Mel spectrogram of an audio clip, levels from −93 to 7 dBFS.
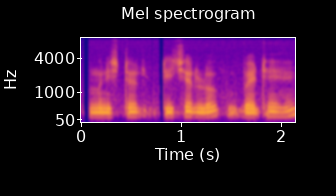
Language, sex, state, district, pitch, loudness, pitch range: Hindi, male, Bihar, Gaya, 120 Hz, -17 LUFS, 120-130 Hz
